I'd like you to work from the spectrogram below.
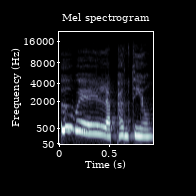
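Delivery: high-pitched, showy French accent.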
